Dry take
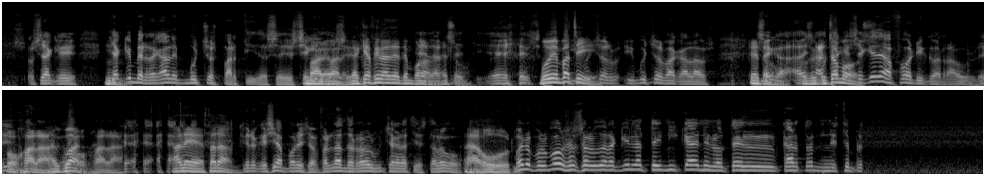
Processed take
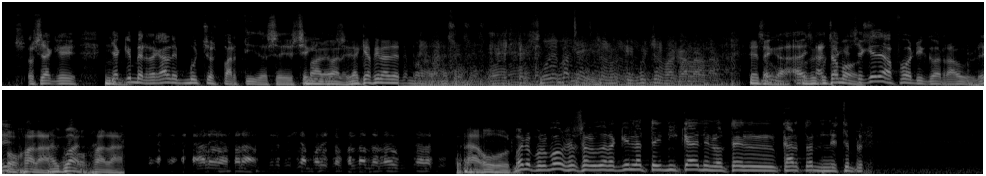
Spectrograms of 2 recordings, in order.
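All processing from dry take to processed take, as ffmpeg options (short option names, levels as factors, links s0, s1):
-filter_complex "[0:a]asettb=1/sr,asplit=3[s0][s1][s2];[s0]atrim=end=3.964[s3];[s1]atrim=start=3.96:end=7.39,asetpts=PTS-STARTPTS,afade=t=in:d=0.004:c=qsin,afade=t=out:st=3.426:d=0.004:c=qsin,acompressor=threshold=0.0251:ratio=6:attack=3.2:release=140:knee=1:detection=peak,aeval=exprs='max(val(0),0)':c=same,asplit=8[s4][s5][s6][s7][s8][s9][s10][s11];[s5]adelay=153,afreqshift=46,volume=0.376[s12];[s6]adelay=306,afreqshift=92,volume=0.214[s13];[s7]adelay=459,afreqshift=138,volume=0.122[s14];[s8]adelay=612,afreqshift=184,volume=0.07[s15];[s9]adelay=765,afreqshift=230,volume=0.0398[s16];[s10]adelay=918,afreqshift=276,volume=0.0226[s17];[s11]adelay=1071,afreqshift=322,volume=0.0129[s18];[s4][s12][s13][s14][s15][s16][s17][s18]amix=inputs=8:normalize=0,atrim=end_sample=151263[s19];[s2]atrim=start=7.386[s20];[s3][s19]acrossfade=d=0.004:c1=hsin:c2=qsin[s21];[s21][s20]acrossfade=d=0.004:c1=qsin:c2=hsin,asettb=1/sr,asplit=3[s22][s23][s24];[s22]atrim=end=11.044[s25];[s23]atrim=start=11.04:end=14.37,asetpts=PTS-STARTPTS,afade=t=in:d=0.004:c=qsin,afade=t=out:st=3.326:d=0.004:c=qsin,volume=29.9,asoftclip=hard,volume=0.0335,asplit=3[s26][s27][s28];[s26]bandpass=f=730:t=q:w=8,volume=1[s29];[s27]bandpass=f=1090:t=q:w=8,volume=0.501[s30];[s28]bandpass=f=2440:t=q:w=8,volume=0.355[s31];[s29][s30][s31]amix=inputs=3:normalize=0,acrossover=split=230|4600[s32][s33][s34];[s33]adelay=240[s35];[s32]adelay=460[s36];[s36][s35][s34]amix=inputs=3:normalize=0,atrim=end_sample=146853[s37];[s24]atrim=start=14.366[s38];[s25][s37]acrossfade=d=0.004:c1=hsin:c2=qsin[s39];[s39][s38]acrossfade=d=0.004:c1=qsin:c2=hsin,agate=range=0.251:threshold=0.00447:ratio=16:detection=peak,lowshelf=f=170:g=5.5,acompressor=threshold=0.0141:ratio=3"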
